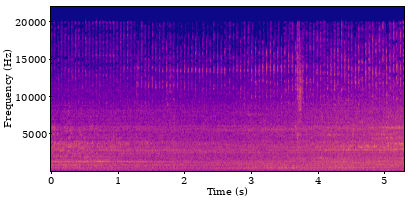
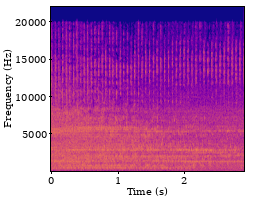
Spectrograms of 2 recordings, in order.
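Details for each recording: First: 1989 Ford Ranger 2.9 V6 at rough idle, heard through a vacuum-hose stethoscope: hissy idle with a thin high whistle over a soft pulse from a faulty PCV valve; pinching the PCV hose stops the whistle. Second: 1989 Ford Ranger 2.9 V6 idling after replacing the PCV valve that caused a whistling noise. Even idle with a light, steady valvetrain tick and no breather whistle; normal idle.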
